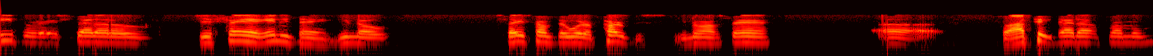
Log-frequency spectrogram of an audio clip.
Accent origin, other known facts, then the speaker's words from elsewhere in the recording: the Carolinas, United States; Because, you know, where I'm from, man, my small town is like, it's a lot of love and it's a lot of hate.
